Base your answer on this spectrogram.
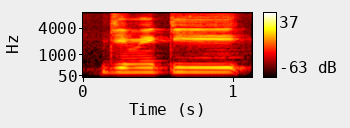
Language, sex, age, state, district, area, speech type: Punjabi, male, 18-30, Punjab, Ludhiana, urban, spontaneous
